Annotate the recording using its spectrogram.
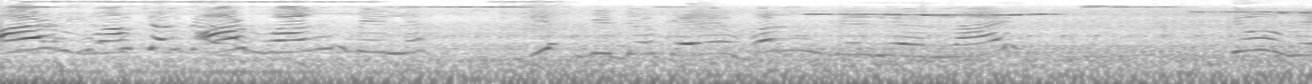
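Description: Children talking in high voices over the steady low rumble of buses and traffic on the street.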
